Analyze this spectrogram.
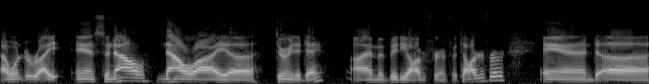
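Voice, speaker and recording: Here is a man with a plain, everyday voice at a medium pitch, with ordinary pitch variation. He talks at a moderate pace against a quiet background. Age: 30s. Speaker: screenwriter and videographer. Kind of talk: casual chat.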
